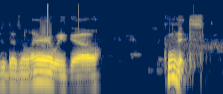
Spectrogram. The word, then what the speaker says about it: Kunitz: wings next chris or kunis philadelphia penguins let's see if i get my camera come on sometimes it doesn't there we go kunitz better than the way i pronounce it the first time pekka rain nashville predators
